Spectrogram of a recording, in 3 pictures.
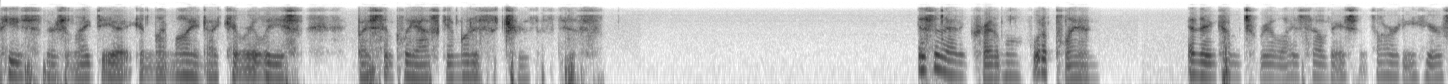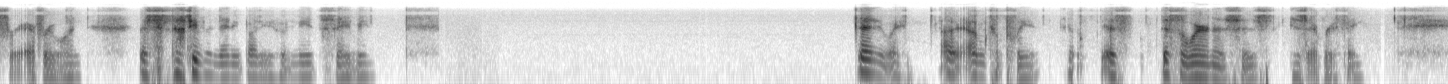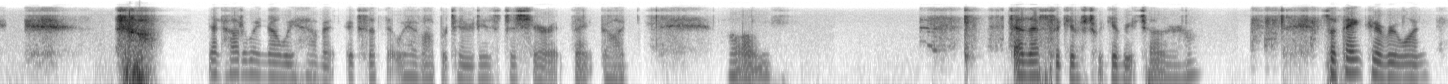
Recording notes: ACIM Daily Conference Call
